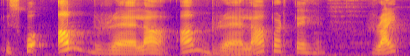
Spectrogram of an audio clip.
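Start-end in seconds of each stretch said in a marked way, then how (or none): 0.3-2.6 अम्ब्रेला said slowly, starting with a short अ; pronunciation demo. Shown as a demonstration. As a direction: repeat अम्ब्रेला clearly with an uh start. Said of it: "यू अम्ब्रेला नहीं पढ़ते". (अम्ब्रेला धीरे, अ से)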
